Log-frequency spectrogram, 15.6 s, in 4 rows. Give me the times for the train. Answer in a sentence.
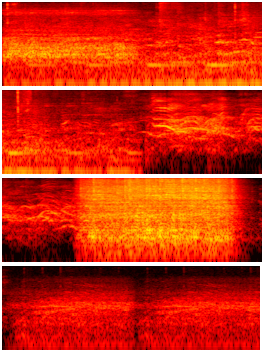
The train can be heard from 0.0 to 2.1 s and from 8.8 to 11.3 s.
